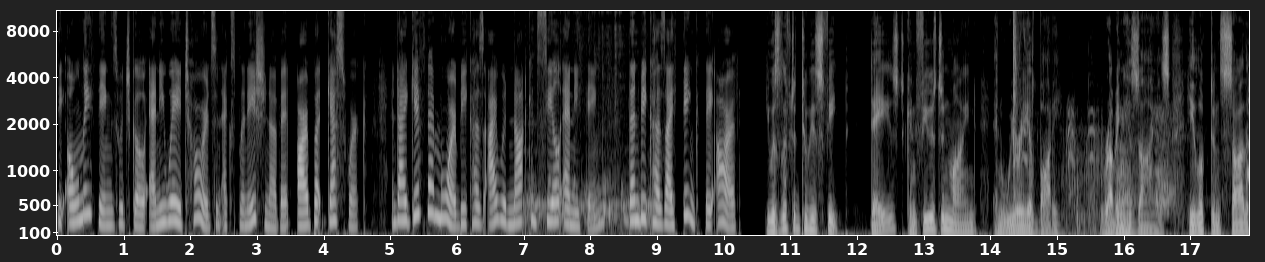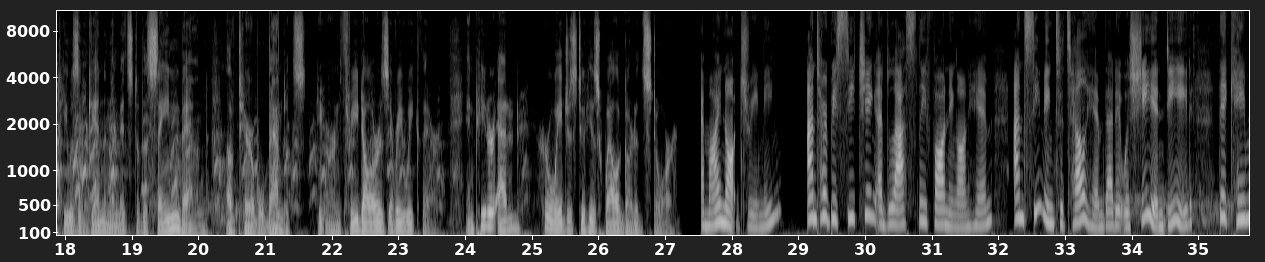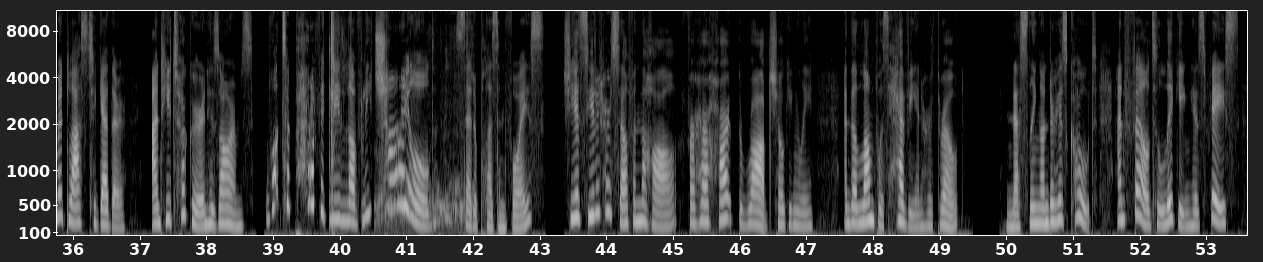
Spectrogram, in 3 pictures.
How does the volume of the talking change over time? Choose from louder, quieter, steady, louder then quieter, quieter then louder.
steady.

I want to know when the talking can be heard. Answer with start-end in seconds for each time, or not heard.
0.0-53.5.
